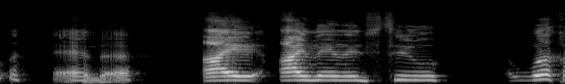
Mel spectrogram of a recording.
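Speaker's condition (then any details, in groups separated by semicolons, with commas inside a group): Cerebral palsy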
